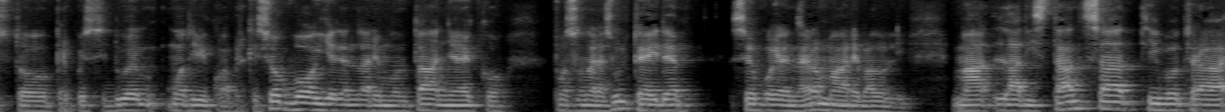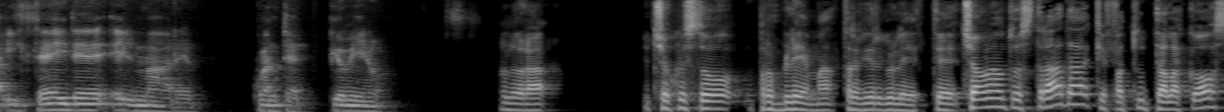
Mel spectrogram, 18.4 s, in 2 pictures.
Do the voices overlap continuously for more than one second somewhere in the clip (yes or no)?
no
